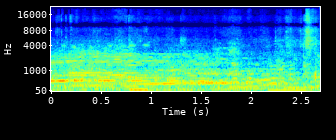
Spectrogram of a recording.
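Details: A sustained cattle moo with clear harmonic layers held through most of the moment, slightly wavering in pitch, over a constant low background hum.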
